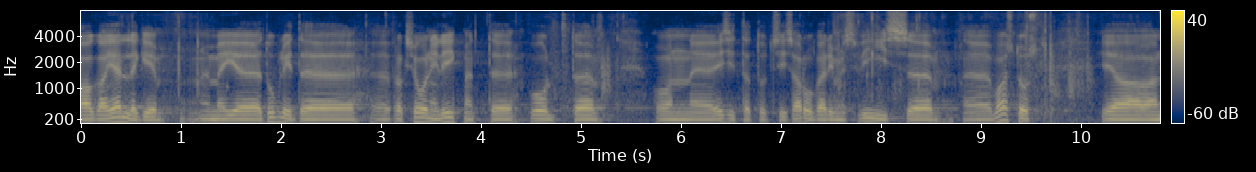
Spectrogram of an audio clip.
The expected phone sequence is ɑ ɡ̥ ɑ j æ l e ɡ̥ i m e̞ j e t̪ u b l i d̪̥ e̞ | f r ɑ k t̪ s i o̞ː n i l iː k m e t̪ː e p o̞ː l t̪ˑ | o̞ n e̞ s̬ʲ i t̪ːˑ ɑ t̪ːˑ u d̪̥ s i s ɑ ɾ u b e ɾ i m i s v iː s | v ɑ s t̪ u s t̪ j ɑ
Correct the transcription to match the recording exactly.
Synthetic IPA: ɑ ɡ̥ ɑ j æ lː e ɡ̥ i m e̞ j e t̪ u b l i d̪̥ e̞ | f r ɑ k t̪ s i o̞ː n i l iː k m e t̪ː e p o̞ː l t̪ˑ | o̞ n e̞ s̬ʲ i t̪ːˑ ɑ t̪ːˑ u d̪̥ s i s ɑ ɾ u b æ ɾ i m i s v iː s | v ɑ s t̪ u s t̪ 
